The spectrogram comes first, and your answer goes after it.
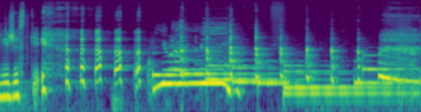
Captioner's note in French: rires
